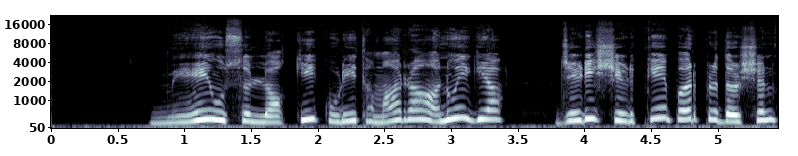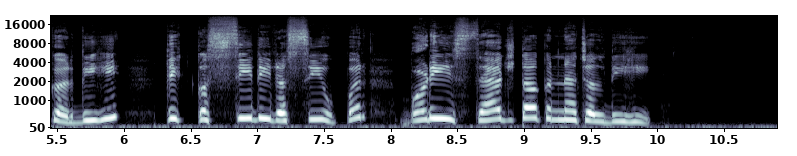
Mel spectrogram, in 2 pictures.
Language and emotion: Dogri, surprised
